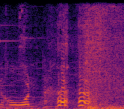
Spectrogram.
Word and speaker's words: Ron: Azulain Ron. It's actually not Rune, it's actually Ron.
